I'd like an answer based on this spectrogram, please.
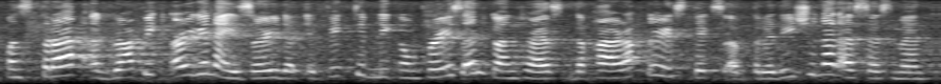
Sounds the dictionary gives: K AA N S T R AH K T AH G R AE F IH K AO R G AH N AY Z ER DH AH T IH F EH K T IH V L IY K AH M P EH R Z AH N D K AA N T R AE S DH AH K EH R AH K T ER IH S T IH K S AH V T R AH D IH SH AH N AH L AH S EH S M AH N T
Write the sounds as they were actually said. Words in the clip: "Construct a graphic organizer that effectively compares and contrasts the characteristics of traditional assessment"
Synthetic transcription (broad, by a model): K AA N S T R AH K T AH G R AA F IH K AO R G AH N AY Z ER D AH T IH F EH K T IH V L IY K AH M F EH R S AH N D K AA N T R AE S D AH K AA R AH K T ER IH S T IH K S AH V T R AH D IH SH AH N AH L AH S EH S M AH N T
